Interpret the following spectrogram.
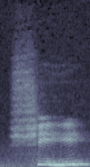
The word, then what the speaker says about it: she: She, jadi kayak shh. Kalau ada h-nya itu bunyinya bukan s tapi sh.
